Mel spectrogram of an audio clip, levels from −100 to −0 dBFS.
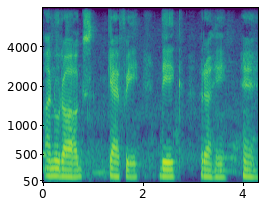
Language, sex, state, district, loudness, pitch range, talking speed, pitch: Hindi, male, Haryana, Rohtak, -17 LUFS, 115-130 Hz, 70 wpm, 120 Hz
